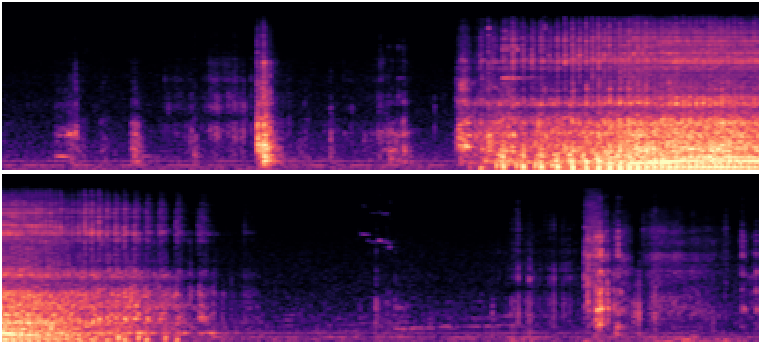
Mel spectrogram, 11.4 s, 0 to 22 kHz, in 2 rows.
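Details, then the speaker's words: Craftsman 21-inch self-propelled mower, first start after fitting fuel line and temporary air filter: fires, revs briefly with hunting uneven beat, dies after seconds; owner suspects carburetor float setting, not confirmed. "So I've got a little bit more work to do, but at least it will start on its own. It might be just a matter of resetting the float on it."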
